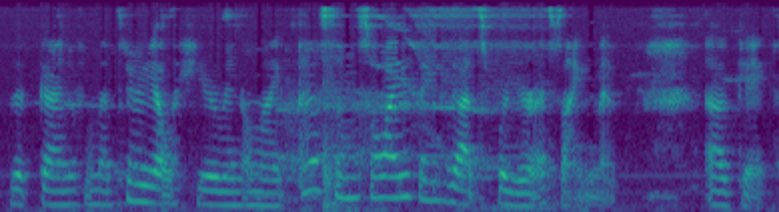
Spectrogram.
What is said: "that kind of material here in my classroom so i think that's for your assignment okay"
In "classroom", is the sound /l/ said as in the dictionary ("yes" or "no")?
no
